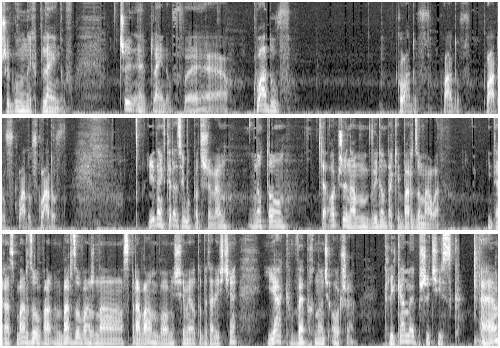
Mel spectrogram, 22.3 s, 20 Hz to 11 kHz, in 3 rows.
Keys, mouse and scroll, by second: 0.1 right click, 1.2 middle click, 1.5 scroll up 1, 1.9 shift+middle click, 3.1 middle click, 7.3-7.8 scroll up 3, 7.8 scroll down 2, 8.1 middle click, 9.8 middle click, 11.2 right click, 12.2 shift+right click, 12.4 shift+right click, 12.5 middle click, 13.1 middle click, 13.9 shift+middle click, 22.0 e.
